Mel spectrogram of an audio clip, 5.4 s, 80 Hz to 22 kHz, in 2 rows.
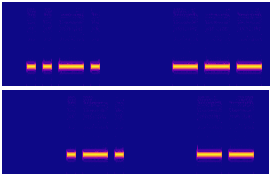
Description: Morse code, heard as a keyed tone, about 15 wpm, spaced as for 8 wpm, 1000 Hz. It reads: FORM
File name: qotdfiles / 8wpm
